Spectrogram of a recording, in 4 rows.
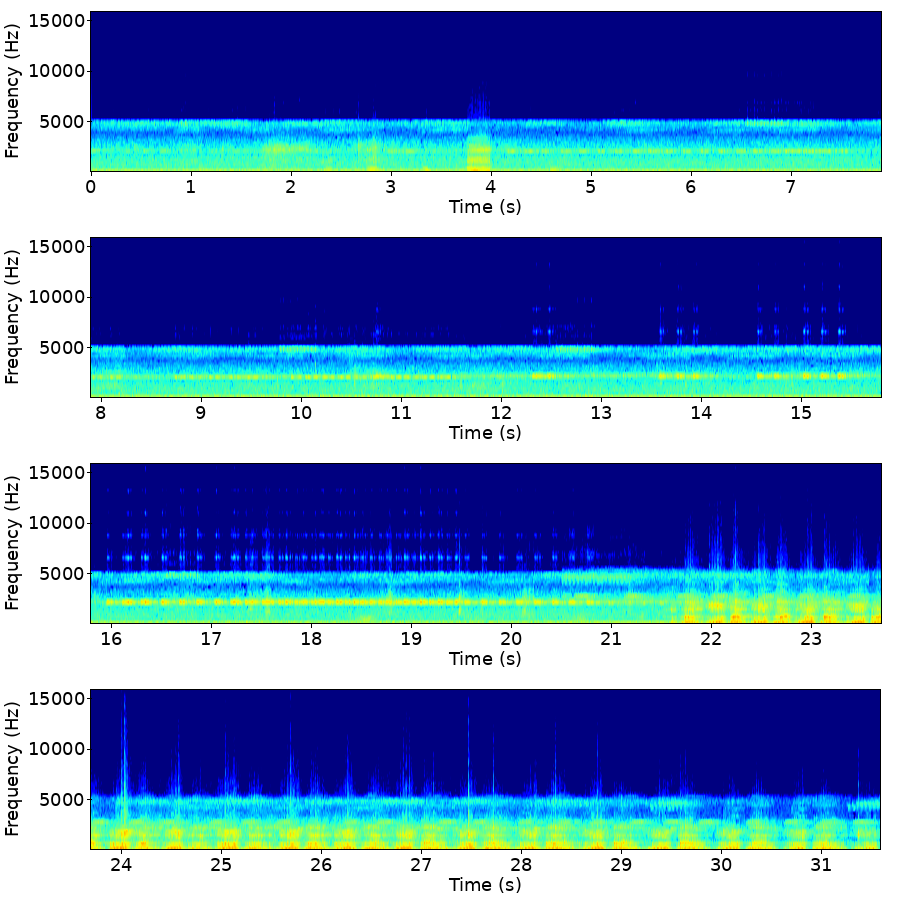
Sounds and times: Roaring cats (lions, tigers): 21.6s - 31.5s.

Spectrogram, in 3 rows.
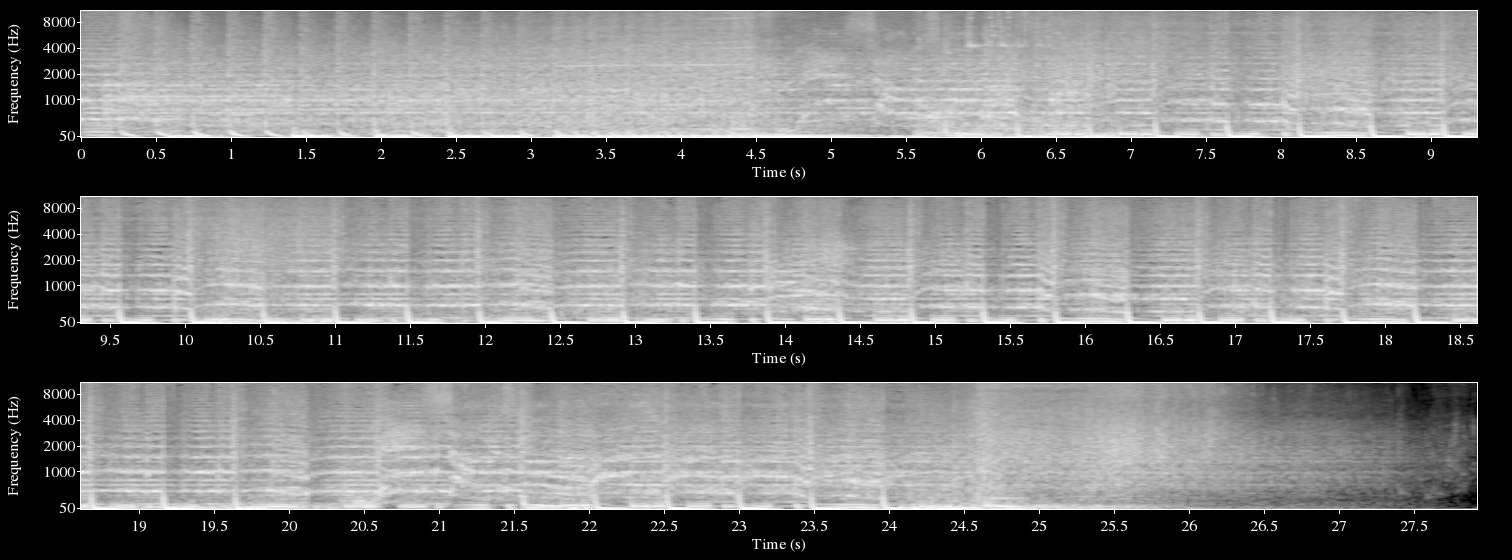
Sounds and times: Music: 0.0s - 25.0s.

